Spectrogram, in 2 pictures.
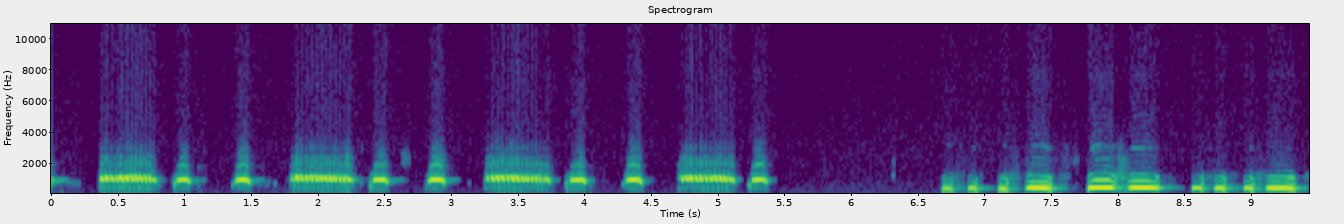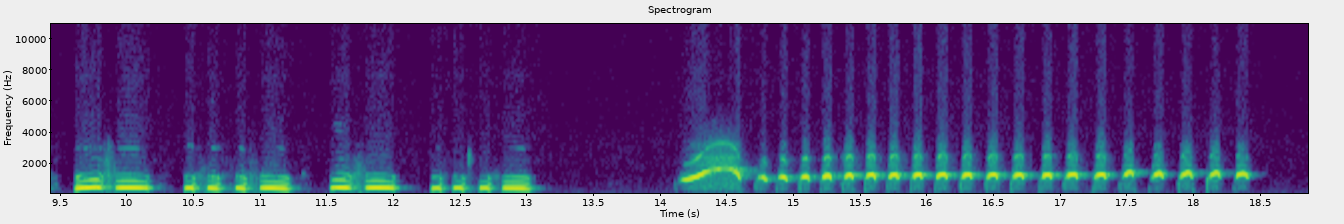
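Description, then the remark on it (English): A person's voice imitates Tanzanian bird calls in three runs: a quick series of chirpy notes, then lower hooting coos, and finally a rising whistle into a fast, steady trill. The calls are clear. “Before say bye-bye for you, maybe I will just make you a few communicating birds call.”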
